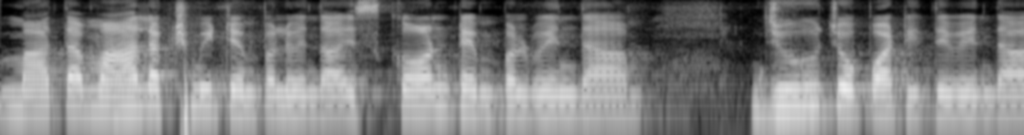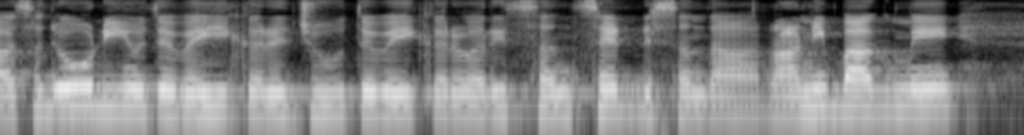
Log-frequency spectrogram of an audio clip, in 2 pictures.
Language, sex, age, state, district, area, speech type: Sindhi, female, 45-60, Maharashtra, Akola, urban, spontaneous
